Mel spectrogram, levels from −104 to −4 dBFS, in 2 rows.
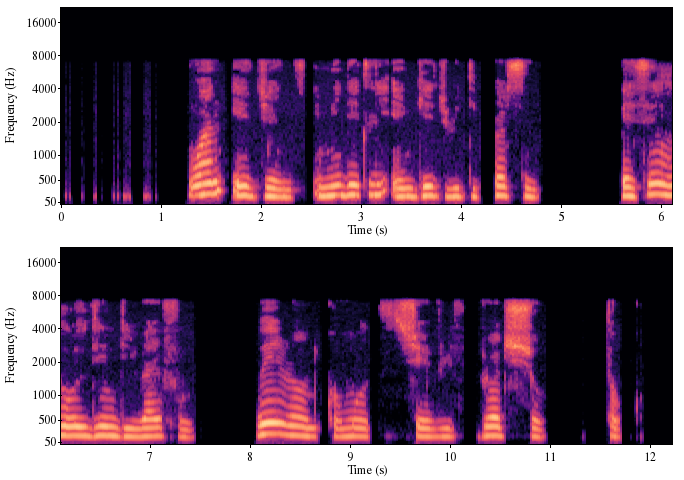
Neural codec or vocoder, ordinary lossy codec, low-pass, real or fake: none; none; 7.2 kHz; real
